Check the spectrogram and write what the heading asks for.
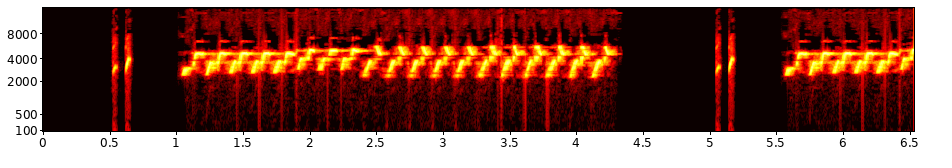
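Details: Contest-style goldfinch song for educating birds for competition: a few isolated high ticks, then a three-second run of rapid paired chirps at an even pace, a pause, and the same paired-note run starting again.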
